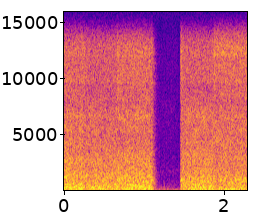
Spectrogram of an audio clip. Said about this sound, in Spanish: Eh, se escucha una interferencia por ahí media extraña.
